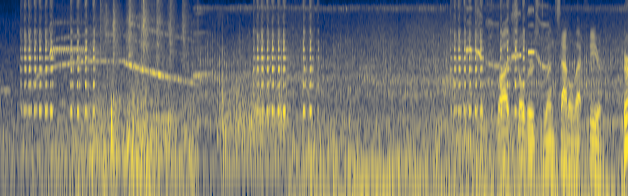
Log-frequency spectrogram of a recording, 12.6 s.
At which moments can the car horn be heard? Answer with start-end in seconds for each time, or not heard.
0.4-2.0, 5.0-6.4, 9.0-10.6.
